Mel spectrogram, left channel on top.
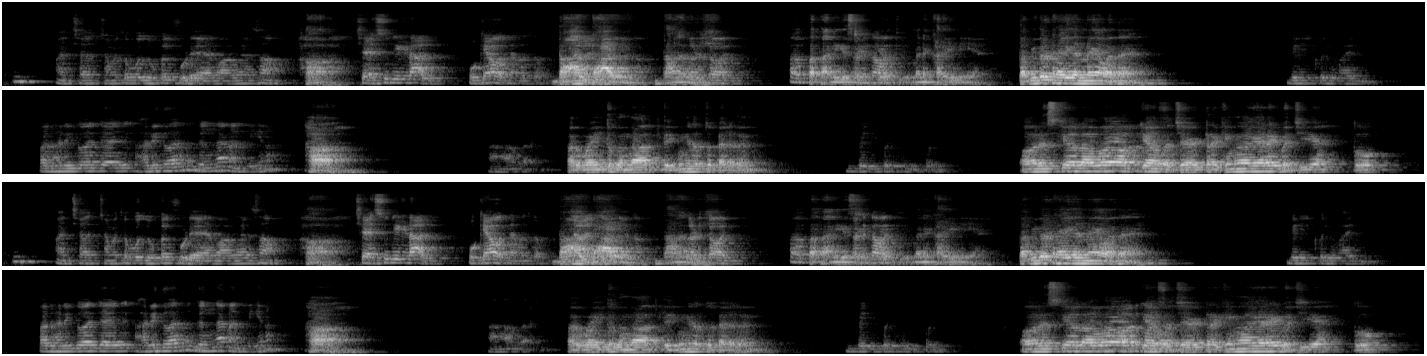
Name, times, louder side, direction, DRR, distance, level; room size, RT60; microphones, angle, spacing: voice 1, 0.5-2.7 3.5-4.4 4.7-6.4 6.8-7.4 8.5-9.0 11.3-11.6 12.8-13.6 14.6-17.0 19.1-19.5 20.6-20.9 22.7-23.6 24.9-26.0, right 2 dB, 75° right, 3 dB, 1.1 m, -32 dB
voice 2, 3.0-3.4 5.5-6.3 6.6-7.1 7.9-9.8 10.2-11.4 17.3-17.8 19.9-21.8 24.4-27.9, left 3 dB, 55° left, -1 dB, 0.8 m, -20 dB
6.6 x 5.5 x 3.0 m, 0.64 s
head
